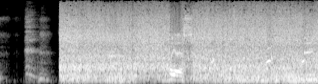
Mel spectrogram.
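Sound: waves splashing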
